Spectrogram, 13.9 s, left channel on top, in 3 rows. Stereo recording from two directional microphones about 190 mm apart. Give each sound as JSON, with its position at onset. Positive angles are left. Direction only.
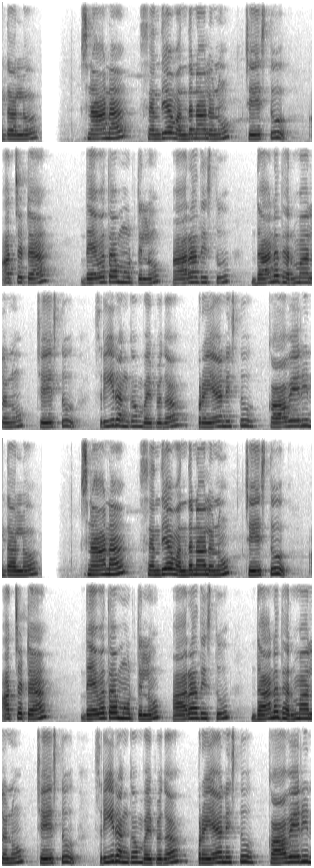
{"t": 0.0, "sound": "speech", "side_deg": -25}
